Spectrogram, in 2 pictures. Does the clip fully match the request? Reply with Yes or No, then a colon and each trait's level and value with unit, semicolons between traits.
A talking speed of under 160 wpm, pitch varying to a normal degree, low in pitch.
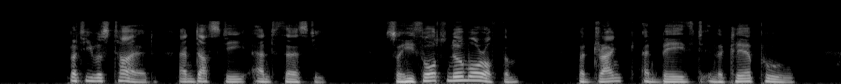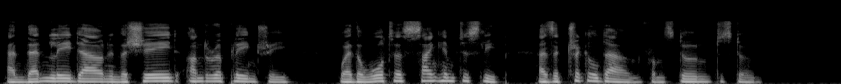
No: average, 175 wpm; average, 4.6 semitones; low, 125 Hz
